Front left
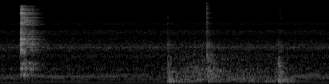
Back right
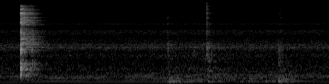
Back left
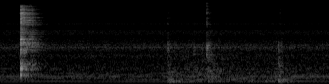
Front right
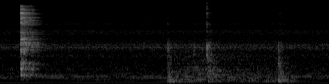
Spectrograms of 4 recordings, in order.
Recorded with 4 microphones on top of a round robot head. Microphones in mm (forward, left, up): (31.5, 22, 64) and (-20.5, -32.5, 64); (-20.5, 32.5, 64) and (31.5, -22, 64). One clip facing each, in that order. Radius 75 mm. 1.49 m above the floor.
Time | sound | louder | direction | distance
0.2 | breaking glass | back right 2 dB, back left 4 dB | 165° left | 3 m
1.7 | a drawer | front left 9 dB, front right 1 dB | 40° left | 0.8 m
